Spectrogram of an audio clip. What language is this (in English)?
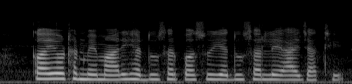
Chhattisgarhi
